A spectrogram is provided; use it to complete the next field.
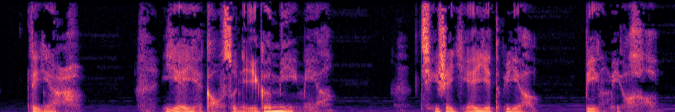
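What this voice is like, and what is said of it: Quiet, hushed voice. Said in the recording (Chinese): “小声道”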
